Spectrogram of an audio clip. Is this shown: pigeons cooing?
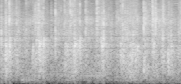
no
